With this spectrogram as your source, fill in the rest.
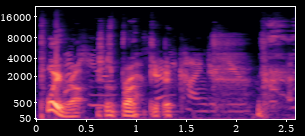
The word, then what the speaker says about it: Poirot: justice to make you feel anything left it's pronounced poirot just broke it kind of you'll find the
